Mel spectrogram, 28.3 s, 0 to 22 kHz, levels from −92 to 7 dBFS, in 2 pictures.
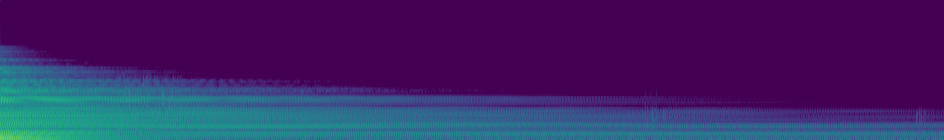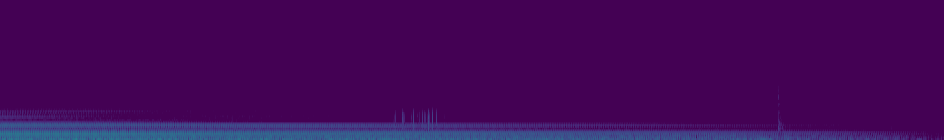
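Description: DAB burbling at 1.78 to 2.70 s, 9.67 to 9.99 s, 13.75 to 13.93 s and 20.20 to 20.71 s: with bit errors under one percent, corrupted sub-band values briefly jump, making short blips of noise in single sub-bands over the music rather than dropouts or steady swirl.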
